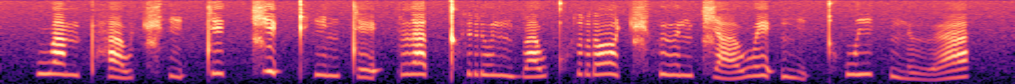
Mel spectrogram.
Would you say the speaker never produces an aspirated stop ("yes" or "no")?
no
